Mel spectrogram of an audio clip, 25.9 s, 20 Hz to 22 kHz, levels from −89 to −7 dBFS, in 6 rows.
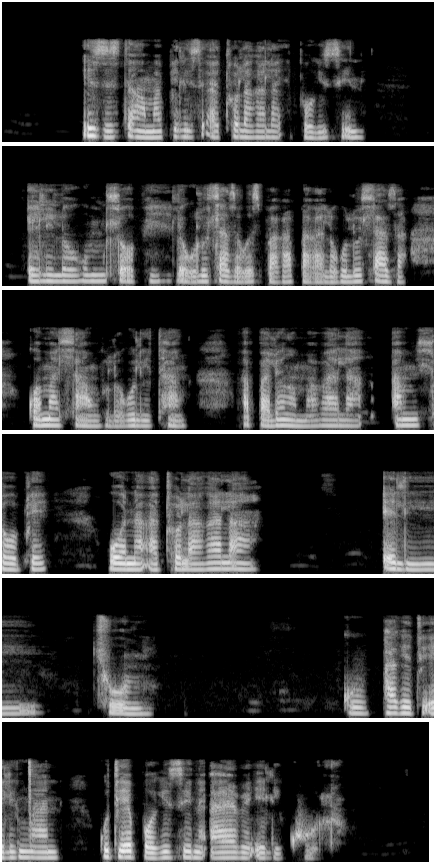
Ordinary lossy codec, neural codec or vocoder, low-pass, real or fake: AAC, 48 kbps; none; 7.2 kHz; real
